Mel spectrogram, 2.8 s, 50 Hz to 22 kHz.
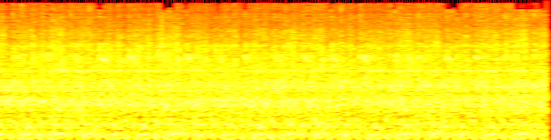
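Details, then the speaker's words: Cummins bus diesel, sat outside nearly 3.5 years, just started after bleeding: loud, lumpy idle with a rough, uneven knocking beat. One cylinder is not firing, believed to be air still in its line. "all right we got it close now that should be it we still got one got air in it still"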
